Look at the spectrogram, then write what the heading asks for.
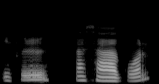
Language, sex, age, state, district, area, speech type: Bodo, female, 45-60, Assam, Baksa, rural, spontaneous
